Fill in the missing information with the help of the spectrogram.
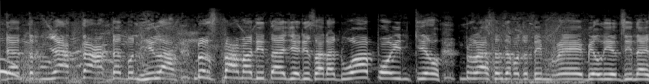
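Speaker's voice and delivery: excited. Real, not acted. Caster calls a double kill.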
